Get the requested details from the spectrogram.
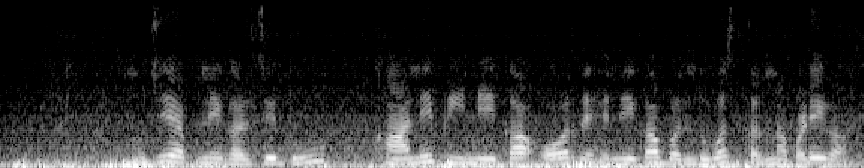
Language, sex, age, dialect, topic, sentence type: Hindi, female, 18-24, Kanauji Braj Bhasha, banking, statement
